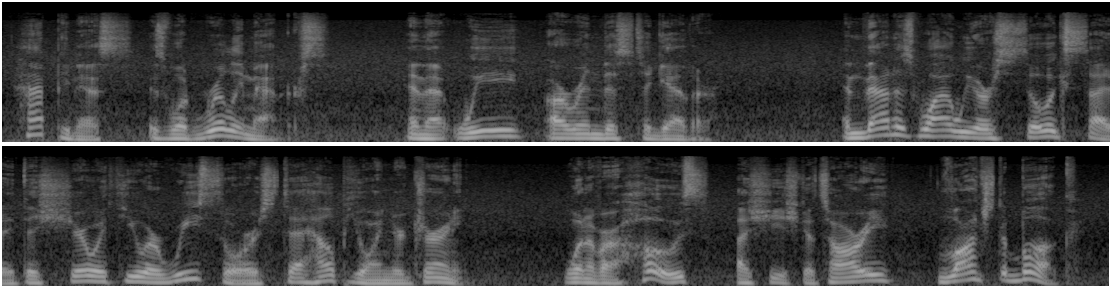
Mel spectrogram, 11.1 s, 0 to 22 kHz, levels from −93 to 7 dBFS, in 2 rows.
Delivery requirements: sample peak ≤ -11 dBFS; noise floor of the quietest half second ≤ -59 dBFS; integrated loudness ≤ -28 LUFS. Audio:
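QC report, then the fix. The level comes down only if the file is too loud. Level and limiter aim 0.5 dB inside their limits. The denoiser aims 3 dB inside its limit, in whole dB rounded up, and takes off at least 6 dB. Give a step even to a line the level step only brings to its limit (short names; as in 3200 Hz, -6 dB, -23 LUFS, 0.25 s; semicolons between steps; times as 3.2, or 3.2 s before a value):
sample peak -17.0 dBFS: OK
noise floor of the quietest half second -58 dBFS: fail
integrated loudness -33.0 LUFS: OK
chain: denoiser 6 dB, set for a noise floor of -58 dBFS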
